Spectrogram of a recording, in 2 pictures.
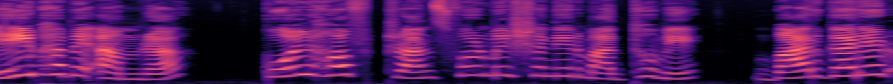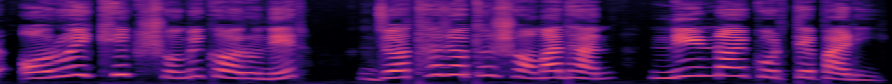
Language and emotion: Bengali, neutral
